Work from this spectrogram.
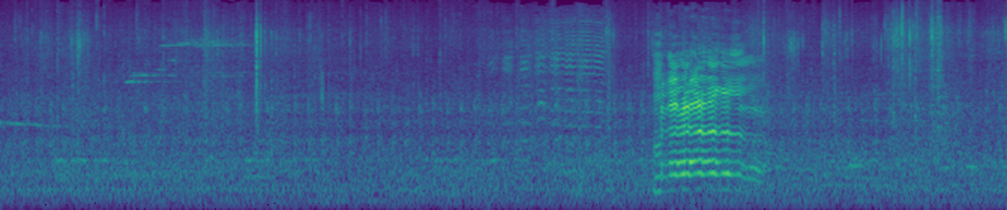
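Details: One wavering, nasal goat bleat of under a second, slightly falling in pitch, over a low hiss of background noise.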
